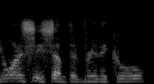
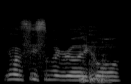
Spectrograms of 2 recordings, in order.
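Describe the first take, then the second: First: It is spoken in the character's usual voice. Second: It is spoken in a put-on fake accent. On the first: "[name] goes back to talking like [name]" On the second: "[name] says in a fake accent"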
